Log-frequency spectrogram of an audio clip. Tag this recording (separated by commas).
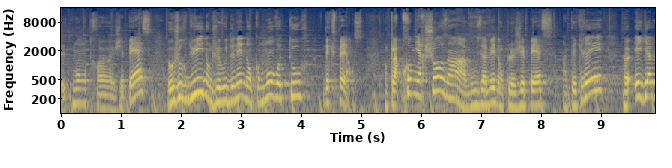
Speech, Music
